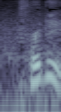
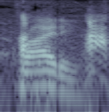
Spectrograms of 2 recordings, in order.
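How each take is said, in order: First: The name sounds like the word pretty. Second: The name sounds like pride with an ee ending. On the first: This is how the sister says the family name. "She prefers Pretty, the pronunciation of that name" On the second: This is how the player says his own name. "He's Pridey"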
